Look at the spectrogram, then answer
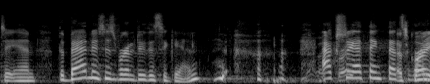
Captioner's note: laughing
